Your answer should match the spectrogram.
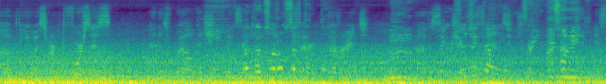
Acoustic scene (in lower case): car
